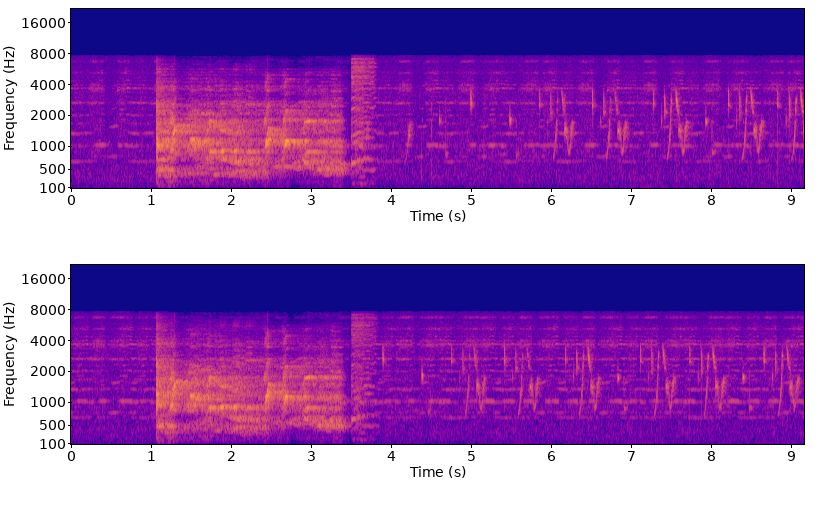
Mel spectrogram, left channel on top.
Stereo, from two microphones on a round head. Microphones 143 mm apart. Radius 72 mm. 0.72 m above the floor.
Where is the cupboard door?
15° left (ahead or behind), 0.8 m.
